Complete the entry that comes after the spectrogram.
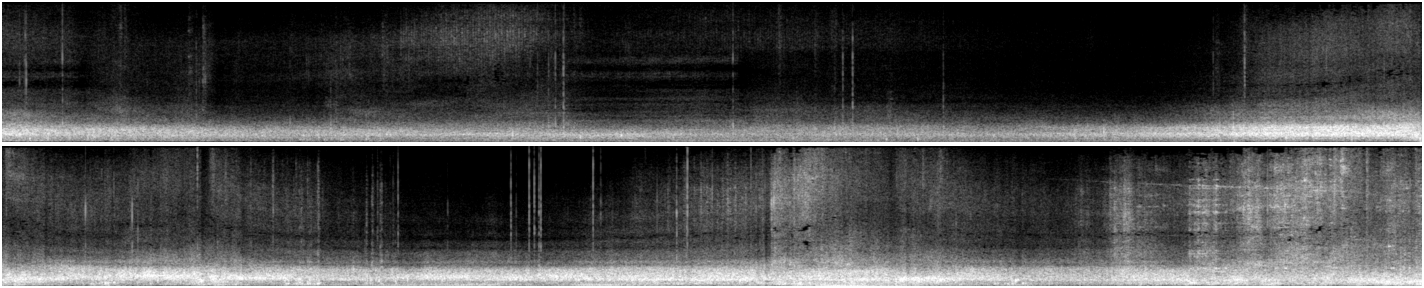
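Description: Approaching Union Pacific diesel freight train heard at a distance, mixed with road traffic: a steady rushing noise that swells about twelve seconds in and stays loud.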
